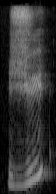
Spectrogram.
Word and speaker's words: jus: Jus, ici on ne prononce pas le S, hein.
